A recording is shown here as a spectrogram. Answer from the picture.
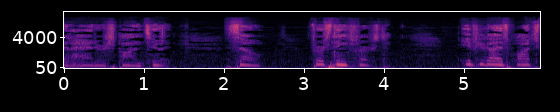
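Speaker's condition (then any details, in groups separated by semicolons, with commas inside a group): Cerebral palsy; wheelchair bound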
